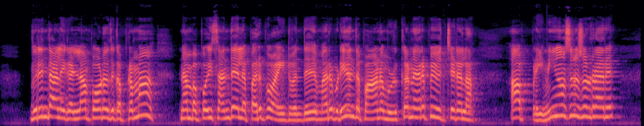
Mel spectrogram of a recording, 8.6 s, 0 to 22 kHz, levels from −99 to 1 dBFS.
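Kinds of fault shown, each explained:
Repeated buffer: at 5.9 to 5.93 s and again at 7.29 s, fresh audio failed to reach the output in time, so the playback device replayed the piece it already held. The first event repeats a tiny slice three extra times over about 30 ms and comes across as a short buzzy stutter. The second repeats it once and sounds like a click. Repeats this small fit a 10 ms buffer, and little if any of the speech is lost.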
